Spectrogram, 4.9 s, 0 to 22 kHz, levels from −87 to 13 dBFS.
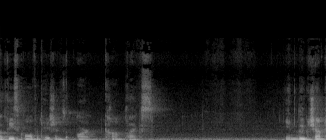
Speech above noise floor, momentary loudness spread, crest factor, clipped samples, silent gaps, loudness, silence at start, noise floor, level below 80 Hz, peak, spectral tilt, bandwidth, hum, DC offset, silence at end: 20 dB; 23 LU; 20 dB; under 0.1%; none; -30 LUFS; 0 s; -47 dBFS; -56 dBFS; -10 dBFS; -6 dB/octave; 14.5 kHz; none; under 0.1%; 0 s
